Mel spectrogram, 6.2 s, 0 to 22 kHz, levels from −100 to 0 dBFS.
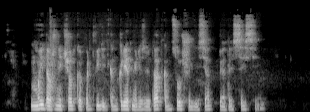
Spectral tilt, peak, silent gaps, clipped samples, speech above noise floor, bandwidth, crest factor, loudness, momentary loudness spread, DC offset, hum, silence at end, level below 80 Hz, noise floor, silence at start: -4 dB/octave; -4 dBFS; none; under 0.1%; 59 dB; 15.5 kHz; 22 dB; -25 LUFS; 9 LU; under 0.1%; none; 0.95 s; -68 dBFS; -83 dBFS; 0.6 s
